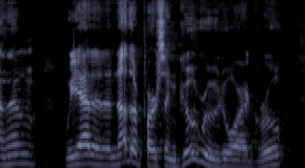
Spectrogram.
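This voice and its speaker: Talking at a moderate pace, a man with an ordinary speaking voice uses a fairly high pitch and lively intonation. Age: 60s. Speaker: podcast host. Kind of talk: casual chat.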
